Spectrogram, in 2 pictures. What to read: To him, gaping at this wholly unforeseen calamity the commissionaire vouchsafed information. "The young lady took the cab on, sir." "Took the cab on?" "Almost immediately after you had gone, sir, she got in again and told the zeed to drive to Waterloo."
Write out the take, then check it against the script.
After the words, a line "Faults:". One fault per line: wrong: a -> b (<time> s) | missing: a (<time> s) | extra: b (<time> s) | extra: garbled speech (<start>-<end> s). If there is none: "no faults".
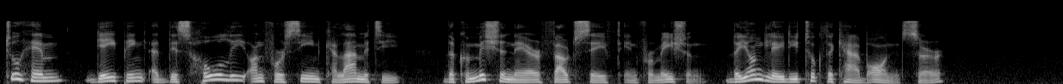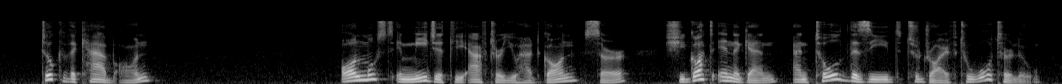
To him, gaping at this wholly unforeseen calamity the commissionaire vouchsafed information. "The young lady took the cab on, sir." "Took the cab on?" "Almost immediately after you had gone, sir, she got in again and told the zeed to drive to Waterloo."
Faults:
no faults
